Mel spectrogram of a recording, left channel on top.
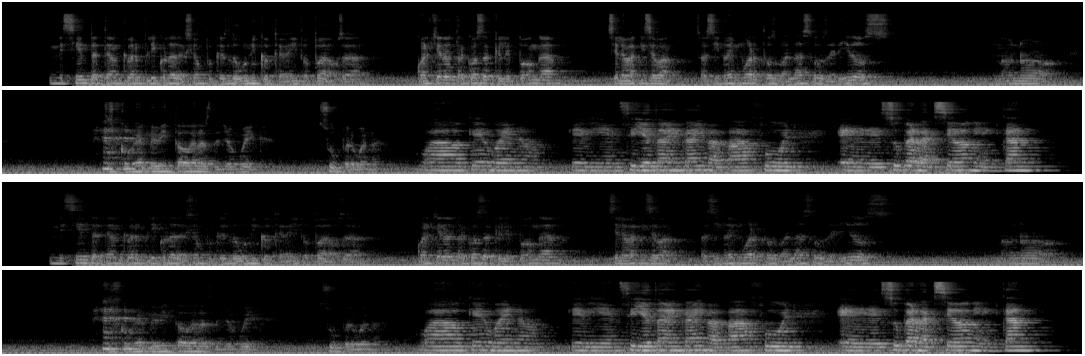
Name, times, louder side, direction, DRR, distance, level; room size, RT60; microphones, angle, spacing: voice 1, 0.5-3.6 4.2-5.6 6.1-8.9 9.9-10.5 11.8-13.4 14.0-14.6, left 2 dB, 55° left, 5 dB, 0.8 m, -34 dB
sound 1, 0.7-20.4, equal, 80° right, 2.8 m, -36 dB
voice 2, 11.8-12.2 14.9-21.1, right 1 dB, 20° right, 0 dB, 1.7 m, -29 dB
11.5 x 5.5 x 4.2 m, 0.71 s
head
